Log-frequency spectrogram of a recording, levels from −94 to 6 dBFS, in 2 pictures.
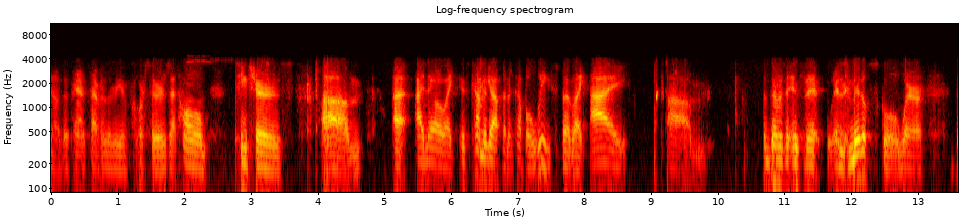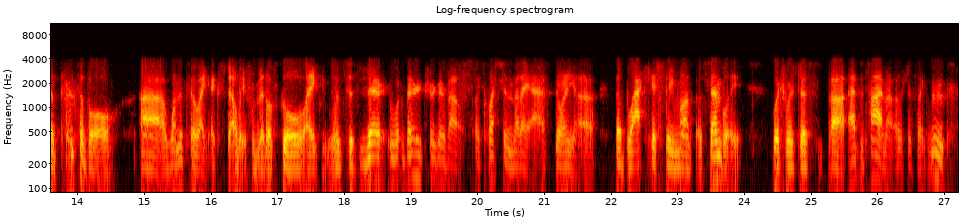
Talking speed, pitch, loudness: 170 wpm, 110 Hz, -32 LUFS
